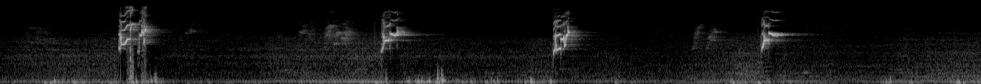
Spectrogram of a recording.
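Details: Lure call of a lovebird used to summon rival birds: sharp, high, shrieking notes repeated roughly every two seconds, four strong ones with quieter squeaks between, over a low background hum.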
